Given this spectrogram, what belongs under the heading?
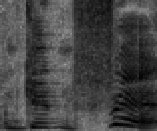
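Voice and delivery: high, tearful, weepy, upset crying voice. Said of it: "she called me one time crying".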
